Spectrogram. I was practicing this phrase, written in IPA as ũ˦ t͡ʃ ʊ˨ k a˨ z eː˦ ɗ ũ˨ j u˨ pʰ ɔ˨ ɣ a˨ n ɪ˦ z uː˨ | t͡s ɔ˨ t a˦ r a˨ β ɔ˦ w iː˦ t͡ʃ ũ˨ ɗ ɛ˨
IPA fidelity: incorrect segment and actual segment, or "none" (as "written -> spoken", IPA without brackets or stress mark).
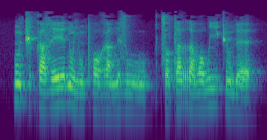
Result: u˨ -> ũ˨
